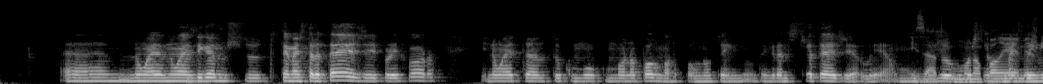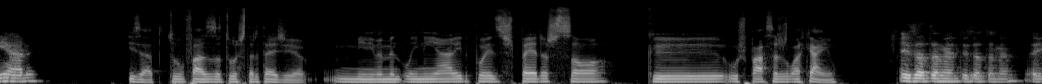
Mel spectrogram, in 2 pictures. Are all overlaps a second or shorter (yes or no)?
no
